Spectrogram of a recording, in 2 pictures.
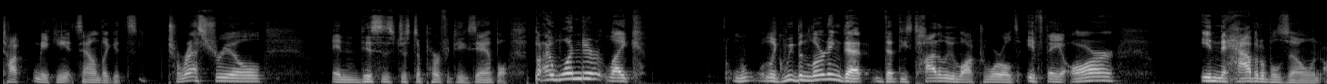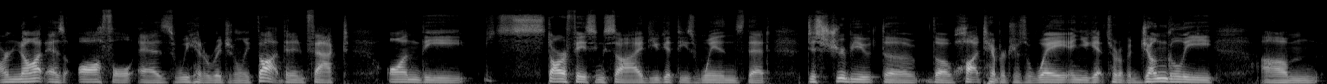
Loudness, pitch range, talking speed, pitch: -26 LUFS, 100-140 Hz, 165 wpm, 115 Hz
